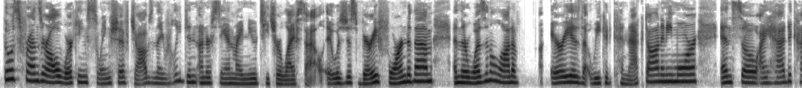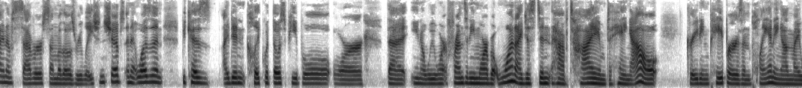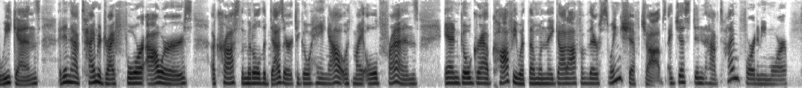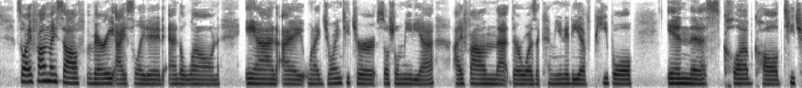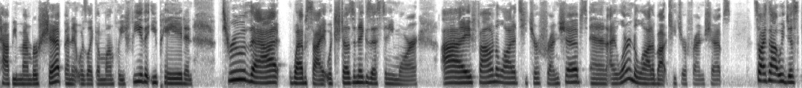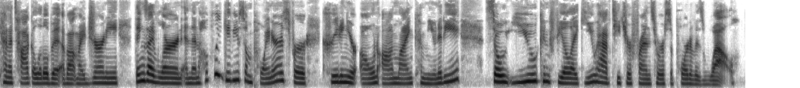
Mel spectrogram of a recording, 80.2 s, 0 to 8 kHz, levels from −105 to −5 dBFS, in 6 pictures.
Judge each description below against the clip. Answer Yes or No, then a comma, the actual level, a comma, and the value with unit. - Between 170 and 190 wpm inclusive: Yes, average, 180 wpm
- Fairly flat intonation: No, average, 3.7 semitones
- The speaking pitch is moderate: Yes, medium, 170 Hz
